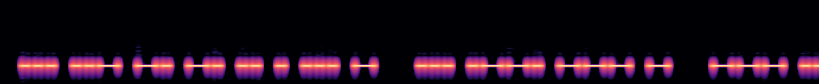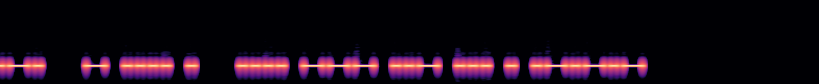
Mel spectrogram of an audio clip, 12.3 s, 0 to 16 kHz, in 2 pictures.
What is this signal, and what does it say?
Morse code, heard as a keyed tone, about 25 wpm, 700 Hz. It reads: SUNNIEST SPOT OF THE HOUSE.
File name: practice / 25wpm / Difficult Sentences with Hints - 25wpm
